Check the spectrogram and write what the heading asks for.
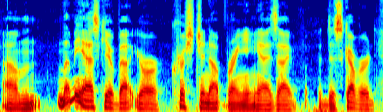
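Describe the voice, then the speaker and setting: A man hosting a radio interview in a studio, talking in a measured way with many fillers. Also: sits low, animated, vocal fry, a little mellow, dry recording. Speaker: radio show host.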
